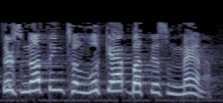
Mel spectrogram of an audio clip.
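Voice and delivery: loud, slow, drawn-out moaning about the food; melodramatic whining. Acted. Israelites grumbling to Moses about the manna, melodramatic and loud. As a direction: ham up the grumbling, slowly and loudly. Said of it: "A little melodramatic".

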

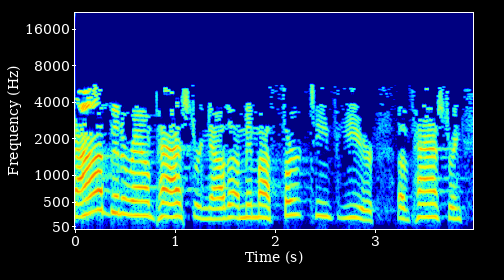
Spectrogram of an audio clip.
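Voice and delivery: loud, driving sermon delivery; full-force preaching. Acted. Pastor building up to his point for the church, preaching loud. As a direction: preach it out to the congregation.

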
